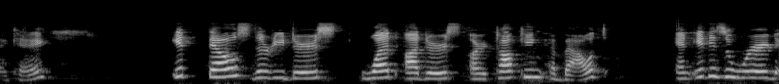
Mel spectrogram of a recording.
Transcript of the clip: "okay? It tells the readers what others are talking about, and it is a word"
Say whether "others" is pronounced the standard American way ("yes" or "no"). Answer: no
